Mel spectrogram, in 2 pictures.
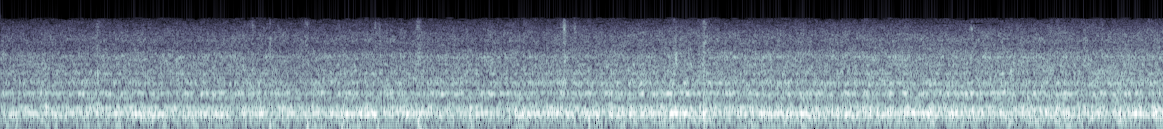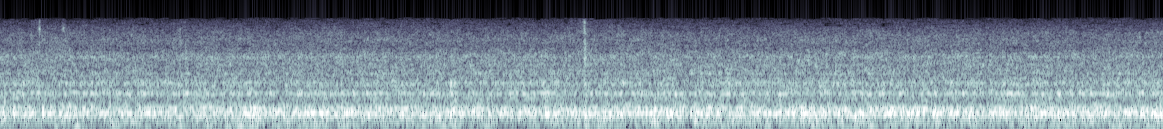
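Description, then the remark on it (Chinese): Water boils in a kettle with a steady, rushing roar and low bubbling rumble, holding an even loudness throughout without any voices. “啊，在烧水。”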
